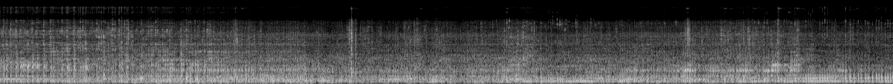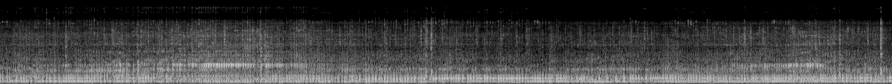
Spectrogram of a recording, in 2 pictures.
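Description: Small motorcycle engine running as it is ridden, heard from the rider's seat, its pitch rising and falling a few times with the throttle.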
